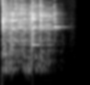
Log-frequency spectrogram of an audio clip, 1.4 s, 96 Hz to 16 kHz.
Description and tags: Breaking Glass 1
Taking a whack at an old glass jar with a hammer.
